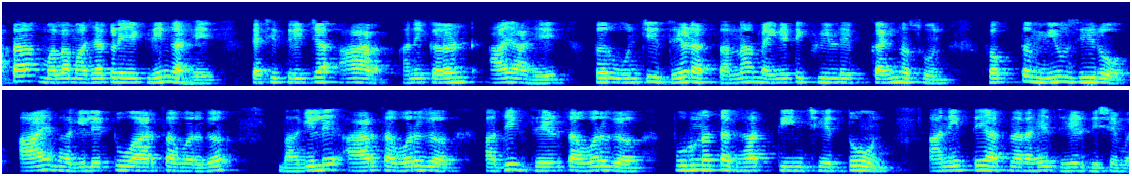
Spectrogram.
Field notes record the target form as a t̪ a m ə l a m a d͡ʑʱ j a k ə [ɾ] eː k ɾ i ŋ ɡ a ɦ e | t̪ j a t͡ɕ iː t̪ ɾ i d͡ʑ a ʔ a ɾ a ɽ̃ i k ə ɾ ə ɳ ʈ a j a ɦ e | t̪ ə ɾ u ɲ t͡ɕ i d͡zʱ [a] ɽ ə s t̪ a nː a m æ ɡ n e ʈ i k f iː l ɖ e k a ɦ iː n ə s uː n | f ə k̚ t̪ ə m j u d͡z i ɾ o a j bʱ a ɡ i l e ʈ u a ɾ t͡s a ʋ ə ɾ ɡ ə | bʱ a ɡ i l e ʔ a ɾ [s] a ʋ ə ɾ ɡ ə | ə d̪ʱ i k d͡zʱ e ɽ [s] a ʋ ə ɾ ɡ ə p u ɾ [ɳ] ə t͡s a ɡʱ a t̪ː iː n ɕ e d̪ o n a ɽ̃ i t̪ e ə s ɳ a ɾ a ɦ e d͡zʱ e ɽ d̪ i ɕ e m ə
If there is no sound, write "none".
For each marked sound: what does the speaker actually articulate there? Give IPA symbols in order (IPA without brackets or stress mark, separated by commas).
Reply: ɽ, e, t͡s, t͡s, ɳ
